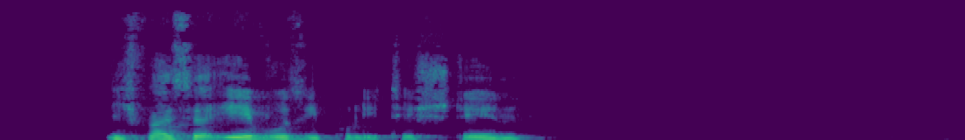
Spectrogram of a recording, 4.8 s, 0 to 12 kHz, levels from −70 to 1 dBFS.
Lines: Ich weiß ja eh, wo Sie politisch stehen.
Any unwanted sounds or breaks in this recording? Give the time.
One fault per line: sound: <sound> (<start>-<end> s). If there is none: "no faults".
no faults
